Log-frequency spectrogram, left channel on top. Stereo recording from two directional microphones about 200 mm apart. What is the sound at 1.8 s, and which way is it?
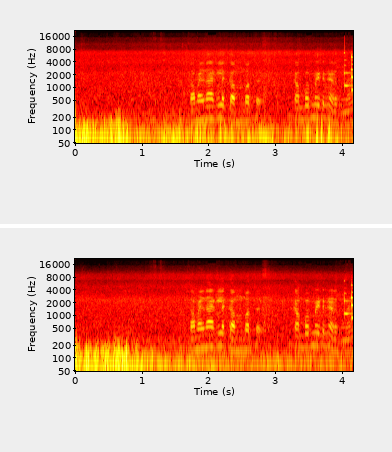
Speech, centre (ahead or behind).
